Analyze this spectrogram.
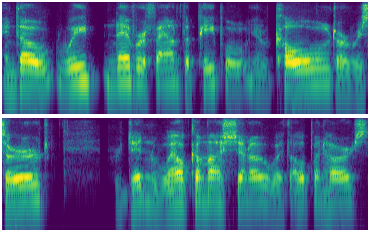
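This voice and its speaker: A man with an American accent speaks fairly slowly in a dark, mellow tone. His loudness swings a lot, while his pitch varies in an ordinary way. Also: fairly high pitch for a man, quiet background. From western Kentucky, US. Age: 90s. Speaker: retired pastor and church planter. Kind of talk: interview conversation.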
